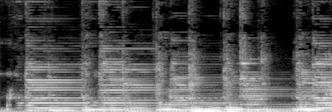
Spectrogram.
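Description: Acoustic guitar strummed in a steady rhythm, its chords ringing on between the strokes.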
